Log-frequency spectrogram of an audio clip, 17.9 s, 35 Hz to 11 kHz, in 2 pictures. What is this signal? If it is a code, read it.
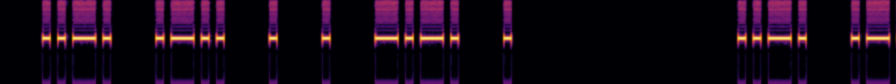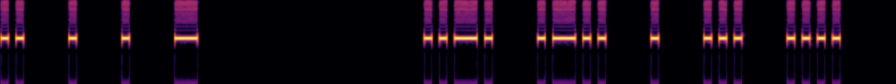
Morse code, heard as a keyed tone, about 16 wpm, spaced as for 11 wpm, 800 Hz. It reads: FLEECE FLEET FLESH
